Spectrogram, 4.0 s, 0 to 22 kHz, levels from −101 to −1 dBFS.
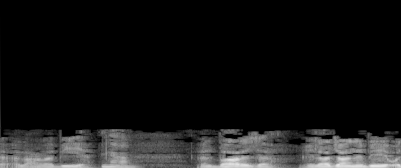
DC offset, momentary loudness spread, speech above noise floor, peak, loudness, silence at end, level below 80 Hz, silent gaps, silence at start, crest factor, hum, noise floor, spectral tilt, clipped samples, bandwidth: under 0.1%; 14 LU; 34 dB; -2 dBFS; -21 LUFS; 0 s; -54 dBFS; none; 0 s; 18 dB; none; -54 dBFS; -10.5 dB/octave; under 0.1%; 5.2 kHz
